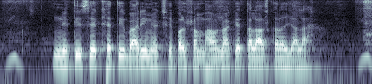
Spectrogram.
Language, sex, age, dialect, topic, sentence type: Bhojpuri, male, 31-35, Western, agriculture, statement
